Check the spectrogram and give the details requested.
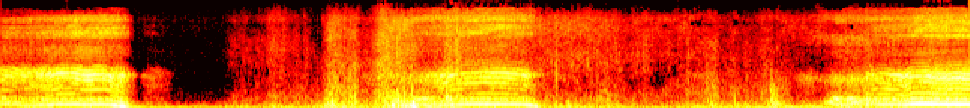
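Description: Loud, low, rattling snores on the in-breath, three in under ten seconds, with quiet pauses between: ordinary heavy snoring.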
